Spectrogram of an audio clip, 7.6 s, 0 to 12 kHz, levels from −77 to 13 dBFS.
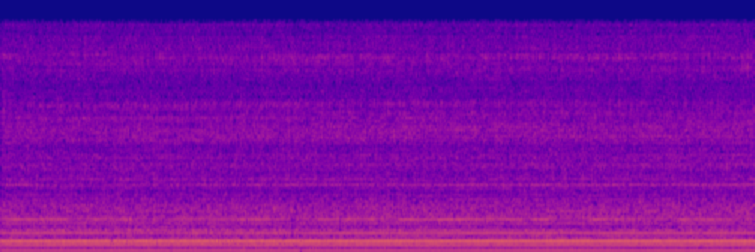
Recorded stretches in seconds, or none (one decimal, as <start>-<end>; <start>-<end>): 0.0-1.1; 3.0-7.6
